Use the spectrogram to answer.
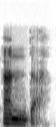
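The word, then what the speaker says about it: أنتَ: Luego tenemos un nun, una ta y otro fatha. Por lo tanto aquí dice anta.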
